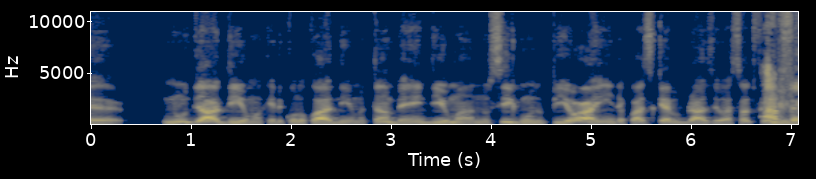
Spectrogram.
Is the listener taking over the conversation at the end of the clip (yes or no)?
no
